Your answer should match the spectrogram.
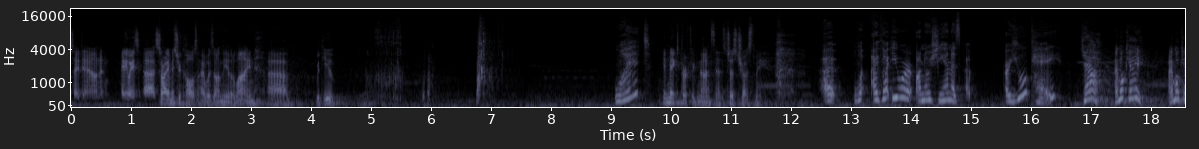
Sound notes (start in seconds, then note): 4.6 slurp, gulp; 11.2 chuckles softly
